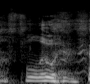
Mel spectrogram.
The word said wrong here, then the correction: Thewlis: T-H. It's the and then W-L-I-S. I'm guessing. You definitely know. – Oh, Thewlis. – Yeah, I said it wrong.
